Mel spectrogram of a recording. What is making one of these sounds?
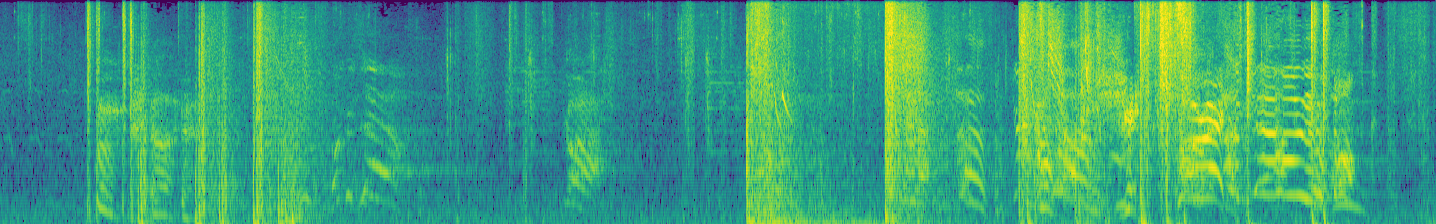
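Rifle shots ring out in bursts.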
